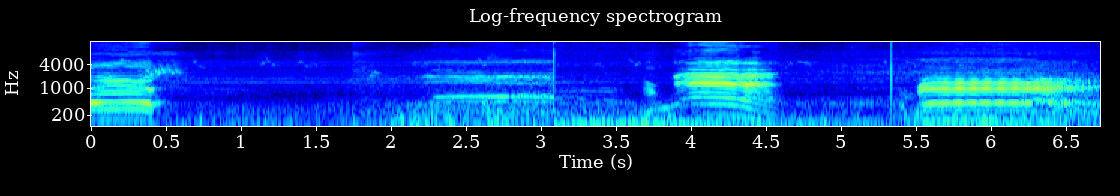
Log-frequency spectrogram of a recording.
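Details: Village cattle moving to grassy pasture in the morning give several short, fairly high, harmonic lowing calls spaced about two seconds apart, with a low rumbling background and a couple of sharp clicks.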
